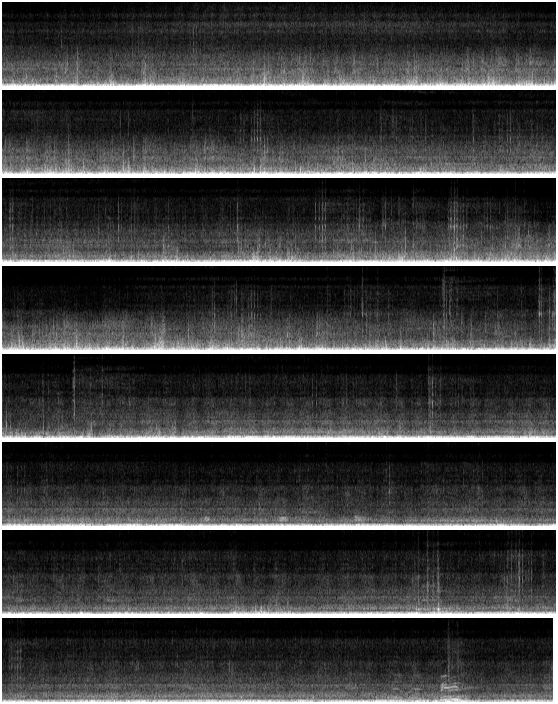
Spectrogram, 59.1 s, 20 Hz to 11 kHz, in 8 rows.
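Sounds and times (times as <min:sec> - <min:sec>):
wind buffeting microphone: 0:00.0 - 0:59.0.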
